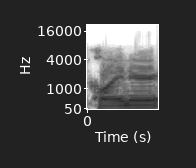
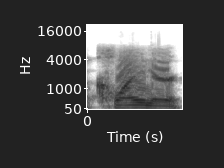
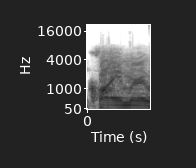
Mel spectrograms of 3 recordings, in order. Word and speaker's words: Kleiner: um and it's uh p-r-i-n-z actually prinz and then uh kleiner k-l-i-n-e-r i know i i thought it was exactly how you spell it the prince like prince charming climber like hiking uh sword too uh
